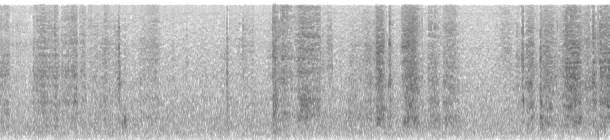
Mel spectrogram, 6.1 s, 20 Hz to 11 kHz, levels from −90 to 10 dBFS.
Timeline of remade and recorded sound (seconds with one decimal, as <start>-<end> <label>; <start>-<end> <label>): 0.0-2.6 remade; 2.6-4.7 recorded; 4.7-5.5 remade; 5.5-6.1 recorded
